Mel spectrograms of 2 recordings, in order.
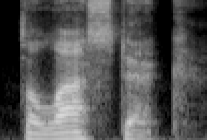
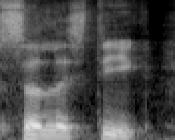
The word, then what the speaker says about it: Celestiq: out the pronunciation is Celestic. did you say plastic? Plastic. It rhymes with it. Yeah. Well, it's No. the lyric and the Celestic. Yeah, I'm sticking with Celestique because I think we should make that canon.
